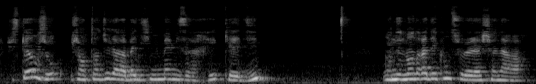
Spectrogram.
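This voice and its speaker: A middle-aged woman who weaves into her talk. She tells personal stories in a lively way and acts out the dialogue. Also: on the high side, fast. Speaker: guest speaker on women's talk show. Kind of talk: animated personal storytelling.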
